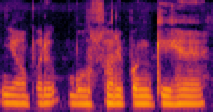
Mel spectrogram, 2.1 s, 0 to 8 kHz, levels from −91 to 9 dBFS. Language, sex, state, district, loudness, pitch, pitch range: Hindi, male, Uttar Pradesh, Shamli, -18 LUFS, 160 Hz, 155-165 Hz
